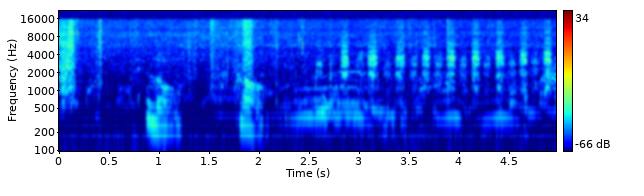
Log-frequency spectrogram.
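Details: Female pet husky outdoors in strong wind before rain, said to feel good in the windy weather; two sharp falling yelps near one and two seconds, then long wavering, arching whine-like sounds over steady wind noise.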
